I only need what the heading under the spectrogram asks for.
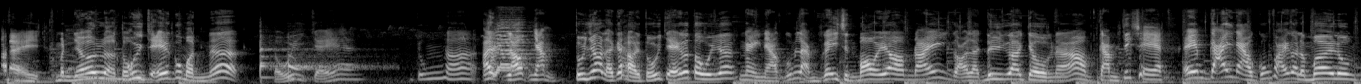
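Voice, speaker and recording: A man's voice: extremely high pitch, expressive, a little fast, music in the background. A man acting an old man who was a racing boy in his youth, rambling and correcting himself as he reminisces in a comedy skit. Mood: nostalgic.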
